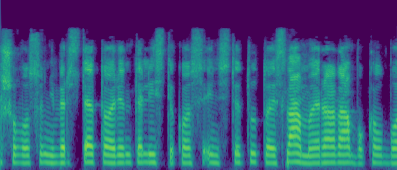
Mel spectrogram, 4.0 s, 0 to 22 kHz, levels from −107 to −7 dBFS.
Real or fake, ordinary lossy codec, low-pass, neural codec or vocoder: fake; MP3, 96 kbps; 10.8 kHz; vocoder, 44.1 kHz, 128 mel bands every 512 samples, BigVGAN v2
